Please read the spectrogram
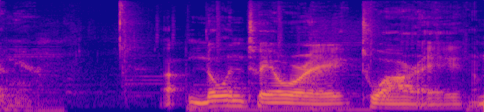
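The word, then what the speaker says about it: Traoré: Uh, Nolan Trayor, Tuare, I'm not sure how you pronounce his last name. Trayore Trrowor, but he's one of the many guards drafted by Brooklyn.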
